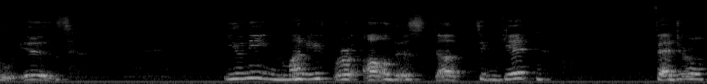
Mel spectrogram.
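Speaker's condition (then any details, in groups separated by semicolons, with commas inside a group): Multiple sclerosis; diagnosed at age 21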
